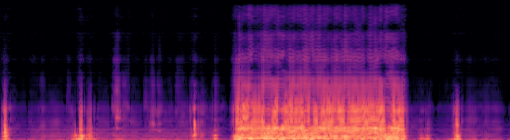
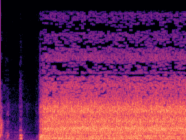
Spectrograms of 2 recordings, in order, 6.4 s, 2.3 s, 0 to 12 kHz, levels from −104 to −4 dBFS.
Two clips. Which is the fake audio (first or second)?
first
